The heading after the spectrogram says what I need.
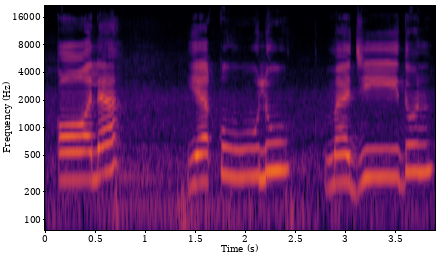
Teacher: کیونکہ الف خالی یا الف ساکن ہے, اس سے پہلے زبر ہے, تو اس کو 2 کاؤنٹ تک ضرور کھینچا جائے گا. اگر ہم اس کو 2 کاؤنٹ تک نہیں کھینچیں گے تو حرف مد کا وجود قائم نہیں رہے گا. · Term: مد اصلی الطبعی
